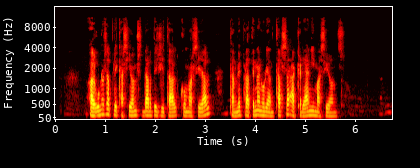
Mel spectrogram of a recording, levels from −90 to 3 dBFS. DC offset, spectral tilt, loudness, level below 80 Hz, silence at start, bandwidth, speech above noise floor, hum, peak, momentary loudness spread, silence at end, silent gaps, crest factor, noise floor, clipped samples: under 0.1%; -6 dB/octave; -27 LUFS; -74 dBFS; 0.65 s; 11.5 kHz; 47 dB; none; -2 dBFS; 12 LU; 1 s; none; 26 dB; -73 dBFS; under 0.1%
